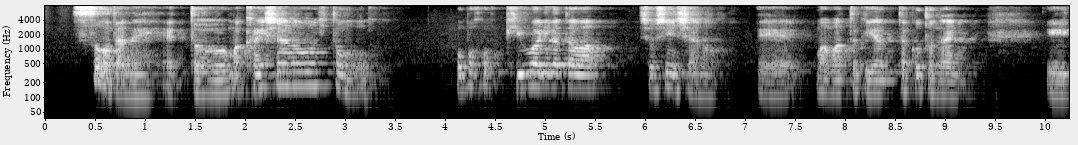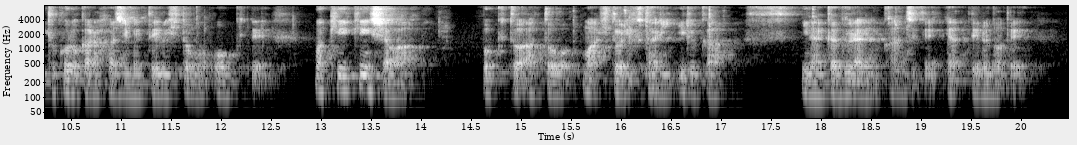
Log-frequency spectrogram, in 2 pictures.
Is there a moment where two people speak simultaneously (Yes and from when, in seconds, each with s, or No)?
No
